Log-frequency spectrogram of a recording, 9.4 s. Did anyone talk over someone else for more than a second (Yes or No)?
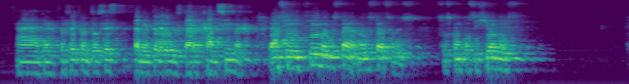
No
